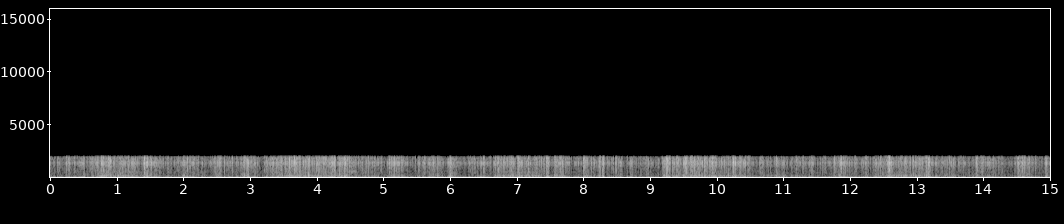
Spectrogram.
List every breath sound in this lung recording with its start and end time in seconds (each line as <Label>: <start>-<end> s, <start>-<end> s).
Inhalation: 0.55-1.50 s, 3.50-4.46 s, 6.64-7.76 s, 9.19-10.49 s, 12.39-13.30 s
